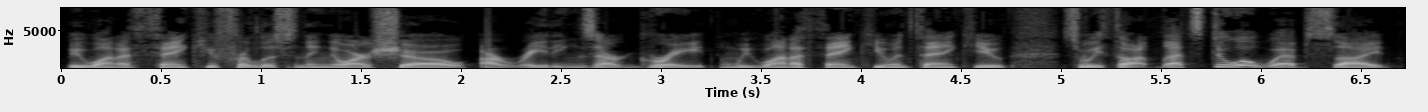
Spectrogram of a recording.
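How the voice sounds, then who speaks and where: A man hosts a radio show in a studio, speaking briskly at medium pitch as he chats casually with his co-host and reads promos. He's chatty, repeats himself and uses plenty of fillers, and the studio mic recording is dry.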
